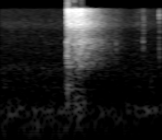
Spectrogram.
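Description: A Gamo Swarm air rifle fires a single sharp, loud crack that decays quickly, heard alone against a quiet background.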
